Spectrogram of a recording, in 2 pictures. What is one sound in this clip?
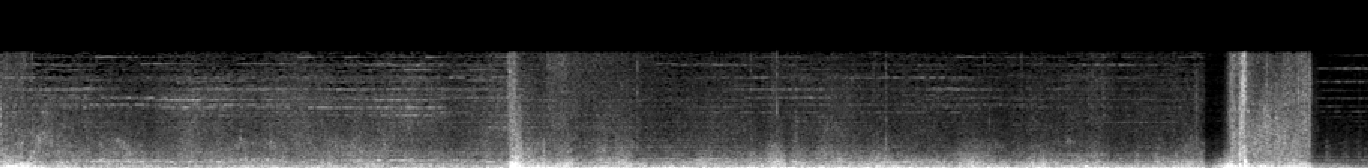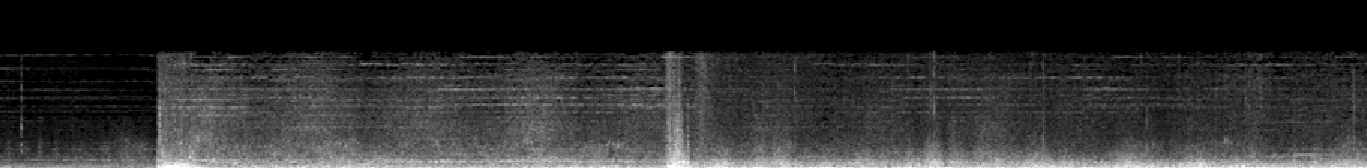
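Fire crackles and roars in bursts.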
